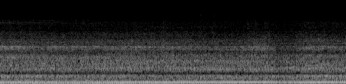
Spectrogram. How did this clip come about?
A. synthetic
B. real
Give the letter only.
B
